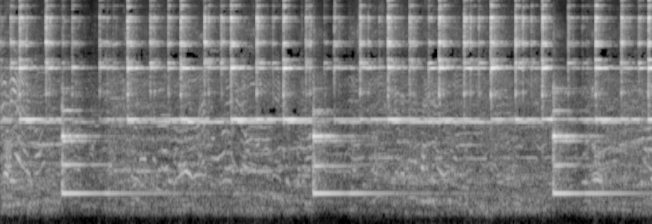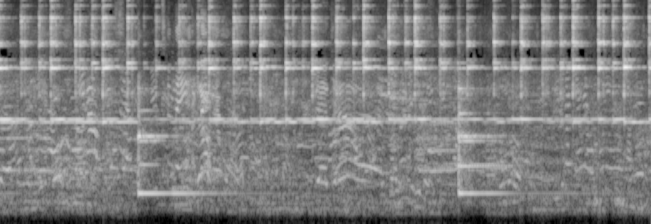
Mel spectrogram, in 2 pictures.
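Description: Temple bells ringing for an aarti: a bell rung without pause gives a steady high tone, while a deeper bell or gong is struck about every four seconds, each stroke ringing on for a second or so. Voices sing or chant underneath.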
